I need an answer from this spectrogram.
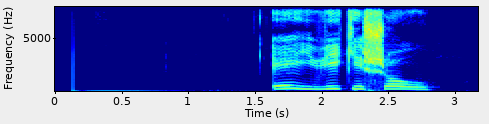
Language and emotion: Russian, positive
